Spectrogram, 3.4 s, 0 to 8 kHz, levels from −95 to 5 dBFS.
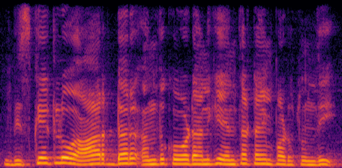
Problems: constant background noise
